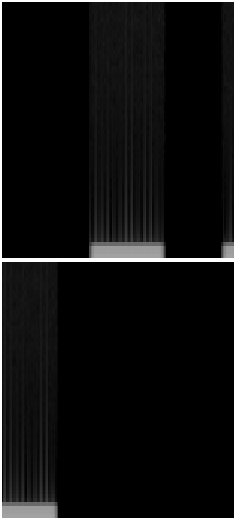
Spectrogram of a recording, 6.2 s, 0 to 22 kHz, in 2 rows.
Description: Ship horn signal, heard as a ship's horn, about 110 Hz. 2 short. At sea: I am altering course to port.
